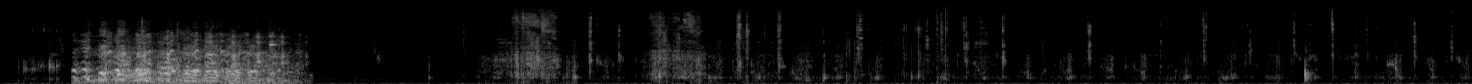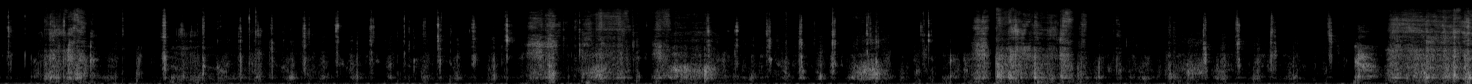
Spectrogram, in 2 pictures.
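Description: Close-up crunchy chewing and biting of peeled bamboo shoots, in irregular bursts of crunches and clicks. It opens with a loud pitched sound lasting about two seconds before the chewing starts.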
